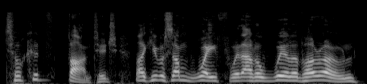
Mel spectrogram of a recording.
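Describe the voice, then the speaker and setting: An actor voicing Enver Gortash, a scheming, grandiose tyrant archduke in a video game, with a theatrical, articulate and condescending way of speaking. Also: male voice, high voice, moderate pace, dry recording, clean studio sound, lightly acted. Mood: cold, reproachful.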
